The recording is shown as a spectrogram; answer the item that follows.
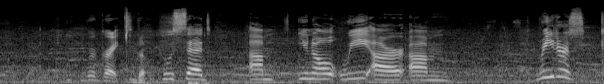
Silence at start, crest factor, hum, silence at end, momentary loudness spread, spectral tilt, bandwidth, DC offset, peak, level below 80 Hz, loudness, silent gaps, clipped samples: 0 s; 22 dB; none; 0 s; 20 LU; -2.5 dB/octave; 14.5 kHz; under 0.1%; 0 dBFS; -42 dBFS; -20 LUFS; none; under 0.1%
